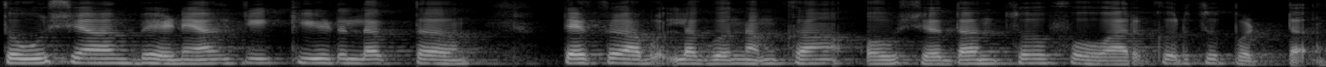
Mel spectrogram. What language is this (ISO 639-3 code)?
kok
